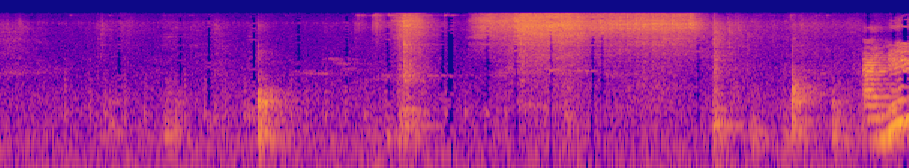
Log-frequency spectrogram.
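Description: A spray hissing steadily for about a second and a half, starting about three seconds in, after a light knock and a short puff.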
